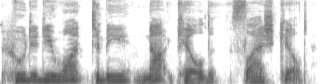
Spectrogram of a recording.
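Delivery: ordinary talk, nothing marked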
